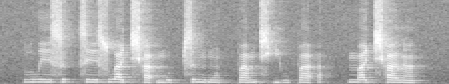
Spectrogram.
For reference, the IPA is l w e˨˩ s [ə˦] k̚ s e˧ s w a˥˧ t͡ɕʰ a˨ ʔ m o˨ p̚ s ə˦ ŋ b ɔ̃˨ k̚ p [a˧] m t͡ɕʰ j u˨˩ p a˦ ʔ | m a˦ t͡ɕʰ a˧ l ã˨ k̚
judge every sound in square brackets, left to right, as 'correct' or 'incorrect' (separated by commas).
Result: incorrect, incorrect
